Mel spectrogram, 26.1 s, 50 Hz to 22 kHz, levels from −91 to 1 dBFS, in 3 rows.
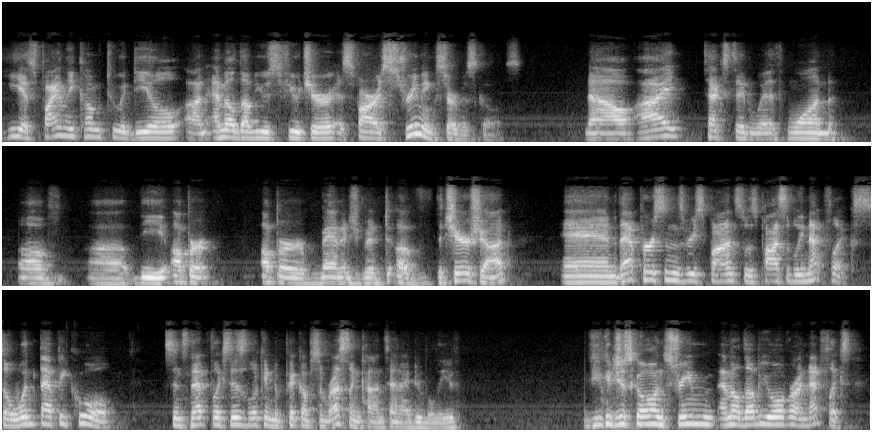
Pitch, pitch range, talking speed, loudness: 135 Hz, 120-165 Hz, 155 wpm, -15 LUFS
